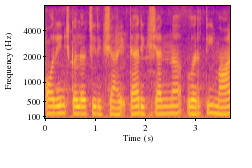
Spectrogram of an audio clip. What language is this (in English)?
Marathi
